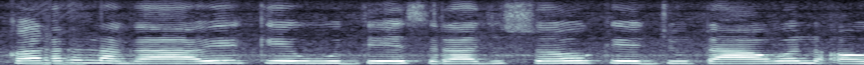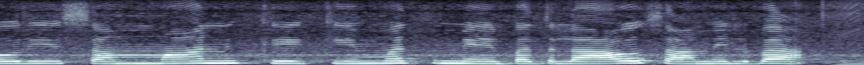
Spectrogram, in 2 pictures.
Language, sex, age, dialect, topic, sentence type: Bhojpuri, female, 51-55, Southern / Standard, banking, statement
